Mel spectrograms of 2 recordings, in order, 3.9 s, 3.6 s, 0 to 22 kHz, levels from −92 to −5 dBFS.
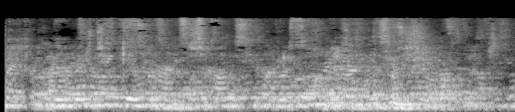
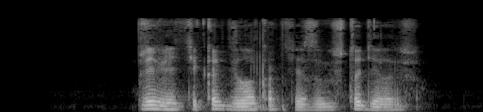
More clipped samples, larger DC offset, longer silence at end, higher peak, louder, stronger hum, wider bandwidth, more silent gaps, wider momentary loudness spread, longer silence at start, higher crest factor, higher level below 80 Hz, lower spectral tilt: neither; neither; second, 0 s vs 0.5 s; first, -2 dBFS vs -16 dBFS; first, -16 LUFS vs -35 LUFS; neither; about the same, 11.5 kHz vs 11.5 kHz; neither; second, 4 LU vs 9 LU; second, 0.05 s vs 1.05 s; second, 14 dB vs 20 dB; first, -48 dBFS vs -66 dBFS; about the same, -5.5 dB/octave vs -5 dB/octave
